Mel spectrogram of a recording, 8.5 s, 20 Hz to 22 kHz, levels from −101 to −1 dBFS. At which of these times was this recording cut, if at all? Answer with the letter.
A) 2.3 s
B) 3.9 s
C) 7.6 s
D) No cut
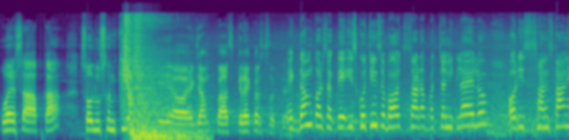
A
